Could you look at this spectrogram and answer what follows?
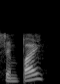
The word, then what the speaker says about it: Senpai: Senpai. Did I pronounce that right? Senpai? – Yes, Senpai.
